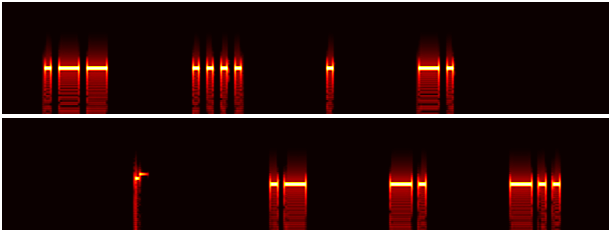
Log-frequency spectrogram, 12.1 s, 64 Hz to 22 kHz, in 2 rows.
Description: Morse code, heard as a keyed tone, about 17 wpm, spaced as for 8 wpm, 700 Hz. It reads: WHEN AND
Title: 4x Character Spacing - Top 100 Words - 17wpm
